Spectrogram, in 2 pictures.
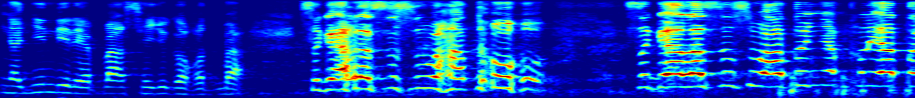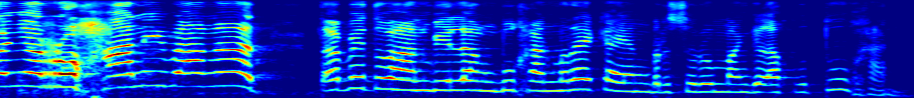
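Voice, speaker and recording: A woman preacher giving a lively sermon, asking the congregation questions and answering them herself. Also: high-pitched.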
